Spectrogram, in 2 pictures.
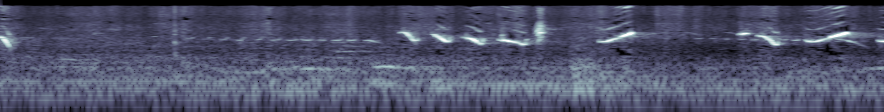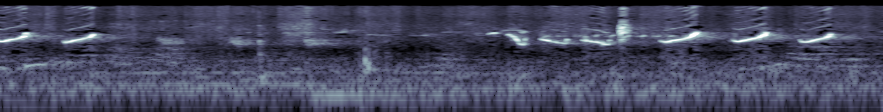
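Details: Sirtu bird in full, lively song: two bursts of clear whistled notes, each a quick string of slurred, rising and falling phrases about three per second, separated by a pause of about two seconds.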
